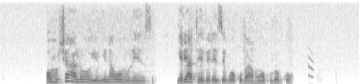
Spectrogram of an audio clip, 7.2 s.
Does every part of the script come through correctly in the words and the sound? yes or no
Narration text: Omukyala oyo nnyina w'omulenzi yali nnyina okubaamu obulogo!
no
